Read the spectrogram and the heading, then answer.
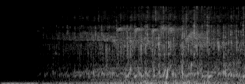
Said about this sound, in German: Ein Brunnen plätschert.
